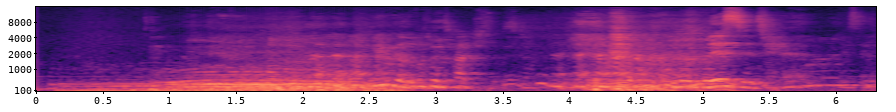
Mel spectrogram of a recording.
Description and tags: small group laugh 4
A group of about twenty people laughing during a presentation.Recorded from behind the audience using the Zoom H4 on-board microphones.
